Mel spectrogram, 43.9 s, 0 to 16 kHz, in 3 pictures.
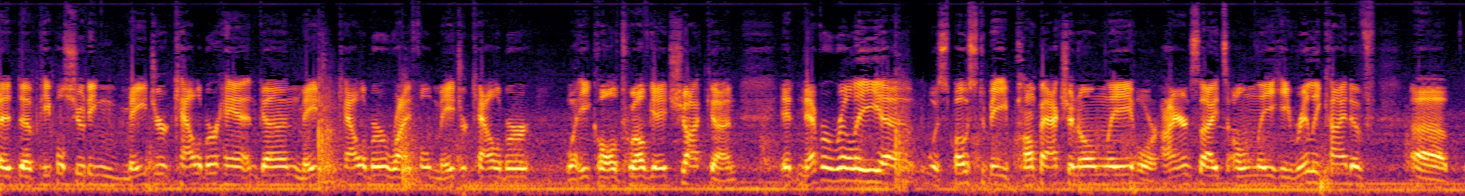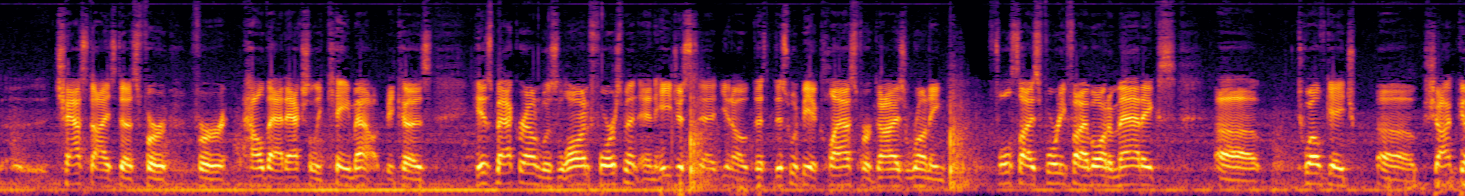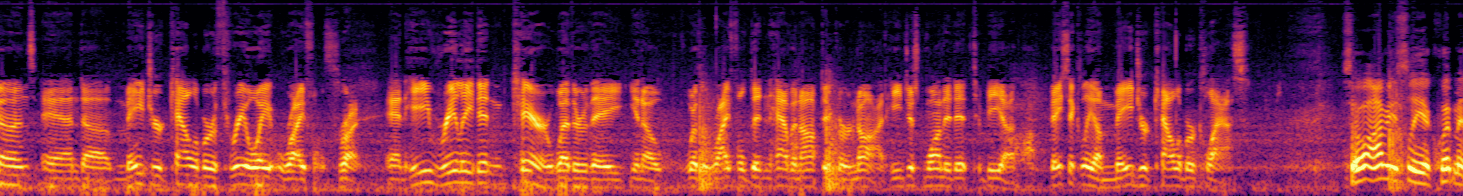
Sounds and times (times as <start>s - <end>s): Gunshot, gunfire: 3.1s - 4.3s, 8.9s - 9.3s, 21.4s - 21.8s, 24.1s - 24.6s, 36.3s - 36.6s, 37.5s - 37.9s.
